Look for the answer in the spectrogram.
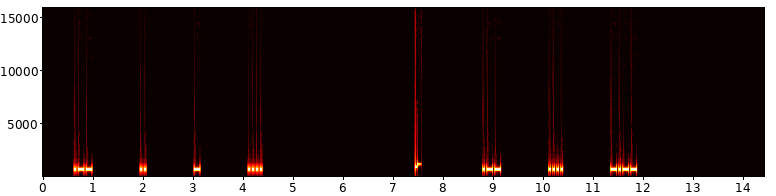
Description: Morse code, heard as a keyed tone, about 30 wpm, spaced as for 8 wpm, 700 Hz. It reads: WITH WHY
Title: 8x Character Spacing - Top 200 Words - 30wpm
